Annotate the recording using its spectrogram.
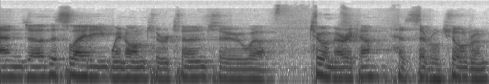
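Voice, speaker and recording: Against noticeable background noise, a man of medium pitch speaks fairly slowly in a monotone, flat way, with very even loudness. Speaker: poet. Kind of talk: casual talk to an audience.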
